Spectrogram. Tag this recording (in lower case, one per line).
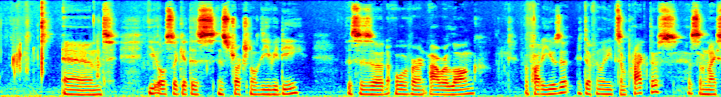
speech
